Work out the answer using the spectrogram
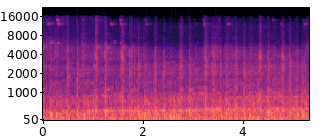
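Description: Yellow electric commuter train passing close by, its wheels clattering over rail joints in repeated knocks over a low rumble, with a steady hum through the middle.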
